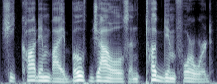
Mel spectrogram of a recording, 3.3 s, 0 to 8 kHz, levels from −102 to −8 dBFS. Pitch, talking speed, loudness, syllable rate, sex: 110 Hz, 185 wpm, -19 LUFS, 3.8 syllables/s, male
